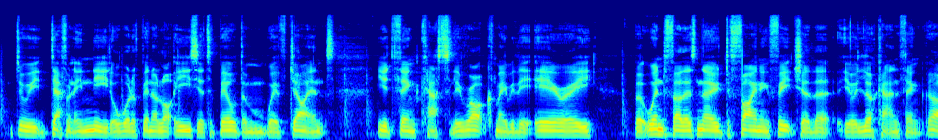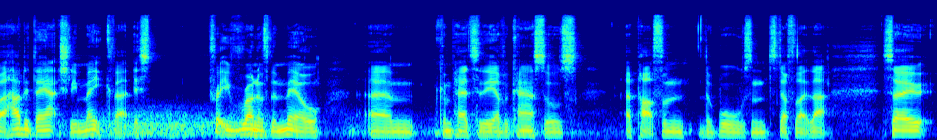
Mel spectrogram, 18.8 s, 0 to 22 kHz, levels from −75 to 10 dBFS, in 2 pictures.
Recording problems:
rain or running water; noticeable; throughout; 15 dB below the speech

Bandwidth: 14.5 kHz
